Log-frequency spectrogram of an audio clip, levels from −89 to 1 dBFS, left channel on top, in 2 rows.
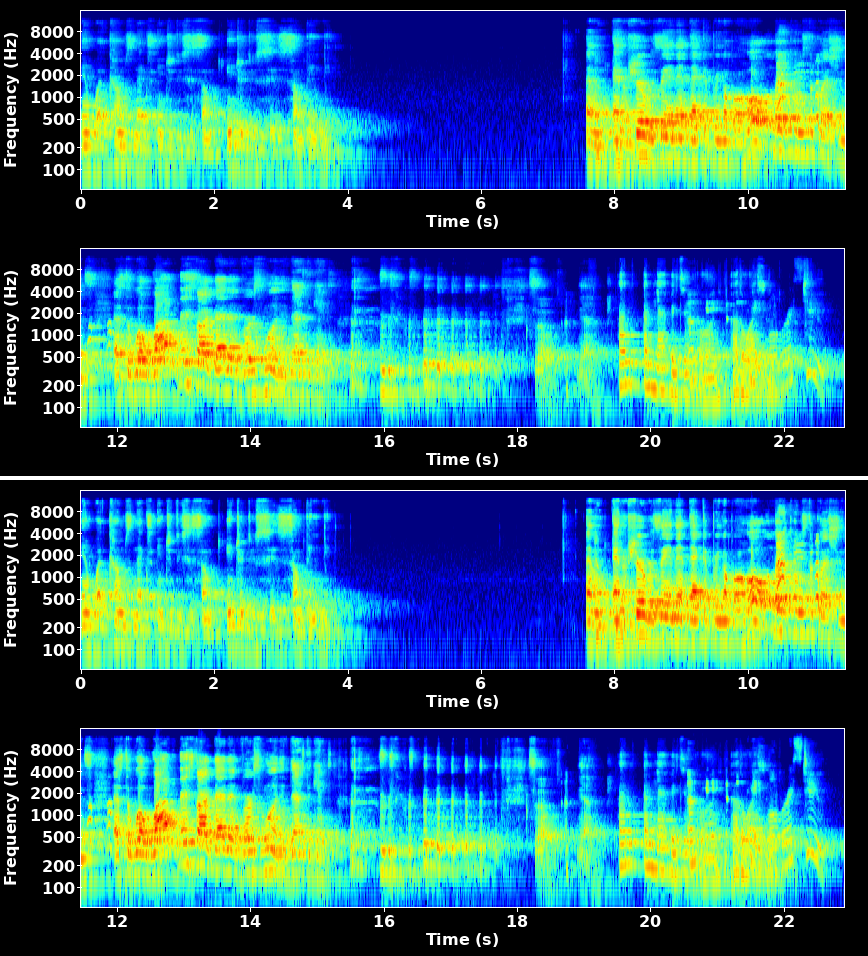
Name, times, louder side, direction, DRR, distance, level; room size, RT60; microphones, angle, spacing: voice 1, 0.0-3.7 7.6-10.8 11.1-11.5 11.9-15.2 15.5-17.5 17.8-18.5 18.9-19.1, right 2 dB, 45° right, 4 dB, 1.3 m, -22 dB
voice 2, 7.7-8.2 10.4-11.1 11.5-11.9 20.5-22.6, right 5 dB, 65° right, 8 dB, 0.5 m, -29 dB
voice 3, 19.5-21.8, left 1 dB, 15° left, 6 dB, 0.6 m, -29 dB
9.8 x 9.5 x 3.7 m, 1.5 s
head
